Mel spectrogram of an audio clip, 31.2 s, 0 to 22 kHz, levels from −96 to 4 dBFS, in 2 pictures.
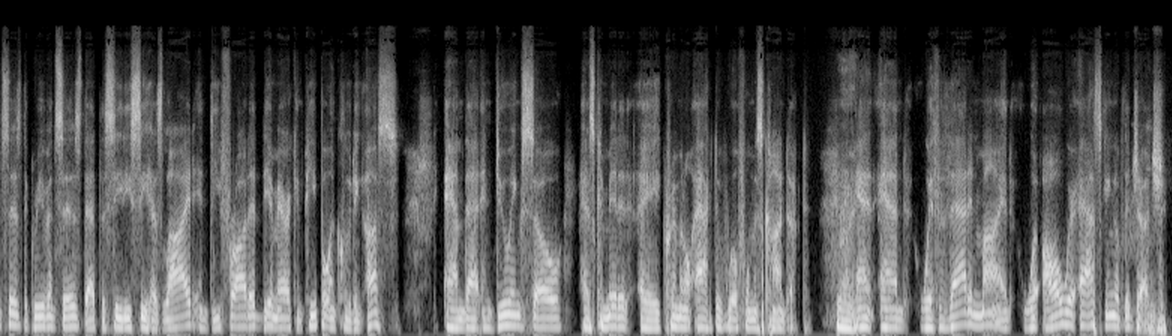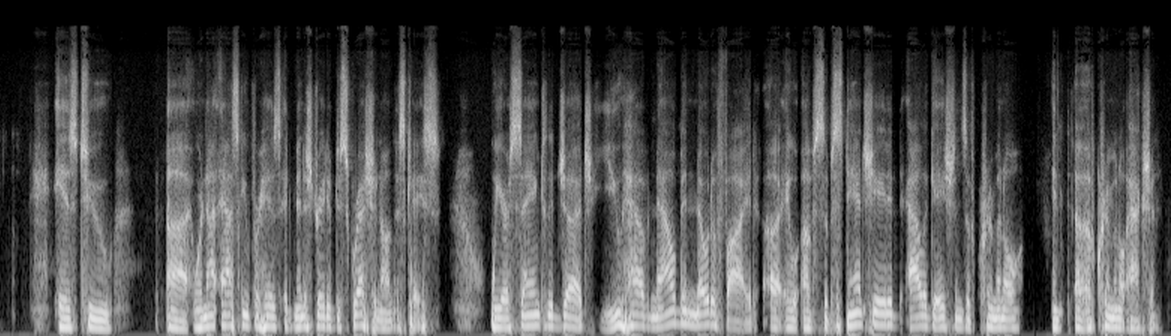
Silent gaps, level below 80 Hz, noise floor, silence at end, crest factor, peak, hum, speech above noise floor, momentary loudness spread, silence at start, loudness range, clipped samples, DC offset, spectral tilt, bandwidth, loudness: none; -36 dBFS; -39 dBFS; 0.15 s; 12 dB; 0 dBFS; none; 27 dB; 7 LU; 0 s; 2 LU; under 0.1%; 0.3%; -5.5 dB/octave; 12 kHz; -12 LUFS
